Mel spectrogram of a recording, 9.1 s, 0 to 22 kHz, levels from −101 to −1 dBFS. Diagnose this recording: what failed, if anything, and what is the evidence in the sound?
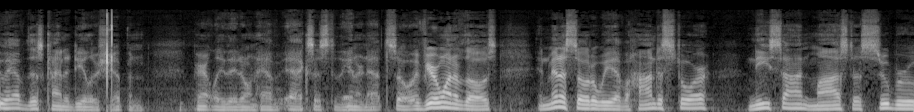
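A corrupt frame was decoded at 1.06 to 1.13 s, right after "have this kind of", in the codec stage. A single damaged frame played through with misread gains and codes, throwing energy to the wrong frequencies as a sharp burst.

Compressed frames were skipped at 3.39 to 3.50 s, just after "don't have access to", again a codec or storage fault. Roughly 50 ms of speech never plays, so the audio jumps ahead.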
